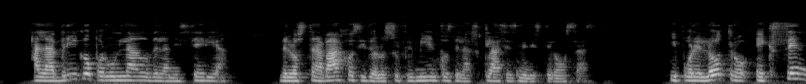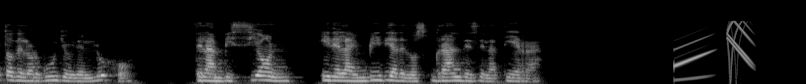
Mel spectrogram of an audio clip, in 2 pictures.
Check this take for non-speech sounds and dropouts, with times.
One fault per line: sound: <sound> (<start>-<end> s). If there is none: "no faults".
sound: chirp (14.8-15.6 s)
